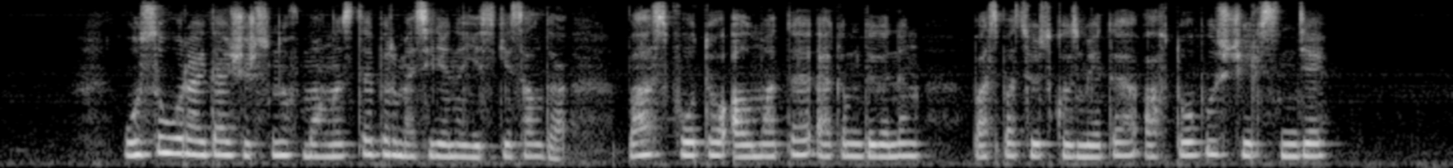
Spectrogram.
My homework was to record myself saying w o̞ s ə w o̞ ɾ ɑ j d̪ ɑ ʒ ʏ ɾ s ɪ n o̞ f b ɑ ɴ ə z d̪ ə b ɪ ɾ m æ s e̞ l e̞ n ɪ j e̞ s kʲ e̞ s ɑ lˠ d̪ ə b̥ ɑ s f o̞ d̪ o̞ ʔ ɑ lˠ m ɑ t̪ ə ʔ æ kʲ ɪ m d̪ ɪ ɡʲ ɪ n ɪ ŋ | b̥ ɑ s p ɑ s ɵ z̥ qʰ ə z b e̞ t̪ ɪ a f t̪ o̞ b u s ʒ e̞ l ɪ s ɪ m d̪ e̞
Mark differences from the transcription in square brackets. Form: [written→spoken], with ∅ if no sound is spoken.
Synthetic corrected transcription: w o̞ s ə w o̞ ɾ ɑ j d̪ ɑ ʒ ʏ ɾ s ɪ n o̞ f [b→m] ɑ ɴ ə z d̪ ə b ɪ ɾ m æ s e̞ l e̞ n ɪ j e̞ s kʲ e̞ s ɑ lˠ d̪ ə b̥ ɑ s f o̞ [d̪→t̪] o̞ ʔ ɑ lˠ m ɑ t̪ ə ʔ æ kʲ ɪ m d̪ ɪ ɡʲ ɪ n ɪ ŋ | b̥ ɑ s p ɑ s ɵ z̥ qʰ ə z [b→m] e̞ t̪ ɪ a f t̪ o̞ b u s ʒ e̞ l ɪ s ɪ [m→n] d̪ e̞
